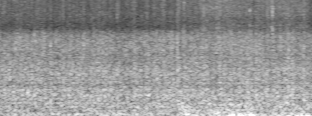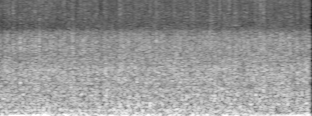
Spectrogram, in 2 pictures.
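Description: A bus engine hums low and grows louder as it pulls away.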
